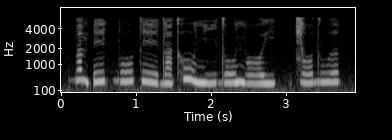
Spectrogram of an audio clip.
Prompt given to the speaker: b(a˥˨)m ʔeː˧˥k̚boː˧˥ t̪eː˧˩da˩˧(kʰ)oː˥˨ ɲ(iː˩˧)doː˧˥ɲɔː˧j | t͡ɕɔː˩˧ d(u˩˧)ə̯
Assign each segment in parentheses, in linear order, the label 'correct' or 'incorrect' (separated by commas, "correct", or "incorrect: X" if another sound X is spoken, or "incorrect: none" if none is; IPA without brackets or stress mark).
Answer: correct, correct, correct, incorrect: u˧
